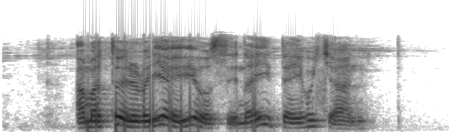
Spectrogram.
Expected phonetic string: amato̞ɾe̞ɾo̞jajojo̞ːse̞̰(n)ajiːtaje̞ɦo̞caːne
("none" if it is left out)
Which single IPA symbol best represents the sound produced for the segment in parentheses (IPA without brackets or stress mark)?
n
